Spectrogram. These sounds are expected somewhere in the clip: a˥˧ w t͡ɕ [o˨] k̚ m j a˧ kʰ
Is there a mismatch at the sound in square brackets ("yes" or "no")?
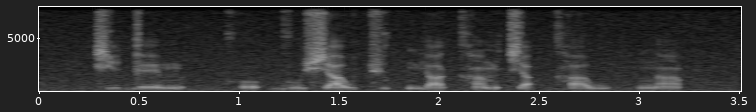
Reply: yes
